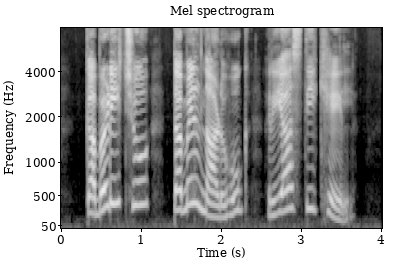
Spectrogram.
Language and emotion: Kashmiri, neutral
